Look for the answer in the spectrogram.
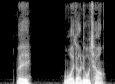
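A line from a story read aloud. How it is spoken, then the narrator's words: Cold male voice. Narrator (Chinese): 一个男人冷冷的声音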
